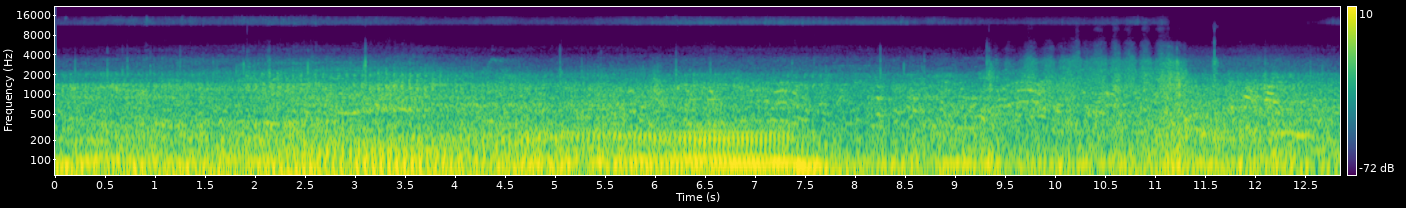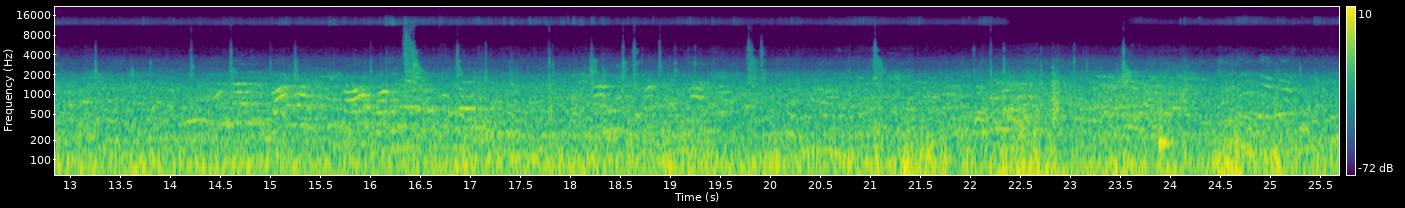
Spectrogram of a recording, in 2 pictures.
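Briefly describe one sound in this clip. Footsteps splash through puddles on a wet street outdoors.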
